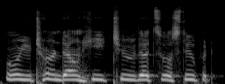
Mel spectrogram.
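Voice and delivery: high-pitched mock outrage, drawn out; mocking critics. Podcaster parroting fans angry about a turned-down role, mocking. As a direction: imitate whiny online complainers.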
